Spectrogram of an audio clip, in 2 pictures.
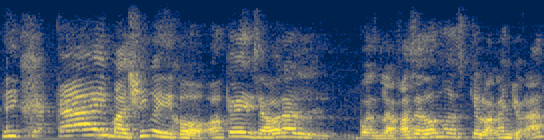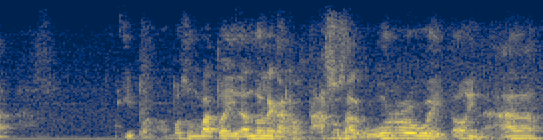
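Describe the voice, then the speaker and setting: A man's voice: on the high side, expressive, normal speed, slight background noise. A man with a Mexican Spanish accent casually telling crude jokes full of slang. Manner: crude slangy storytelling, bursts of loud laughter. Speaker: podcast co-host telling jokes. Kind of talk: casual joke-telling chat. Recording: roomy, dull lo-fi sound.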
